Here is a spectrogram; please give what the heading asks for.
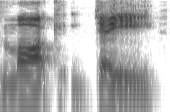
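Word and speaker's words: Marc Guéhi: this guy here mark a few people in the comments to tell me he's pronounced mark gaye yeah i mean i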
